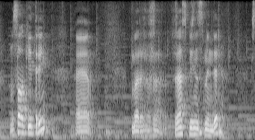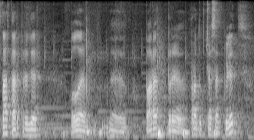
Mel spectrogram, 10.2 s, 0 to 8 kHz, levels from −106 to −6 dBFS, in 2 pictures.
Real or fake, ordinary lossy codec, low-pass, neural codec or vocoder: real; none; none; none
